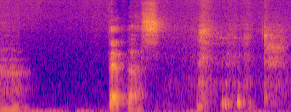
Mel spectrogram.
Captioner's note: speaking in foreign language; Annabelle laughing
